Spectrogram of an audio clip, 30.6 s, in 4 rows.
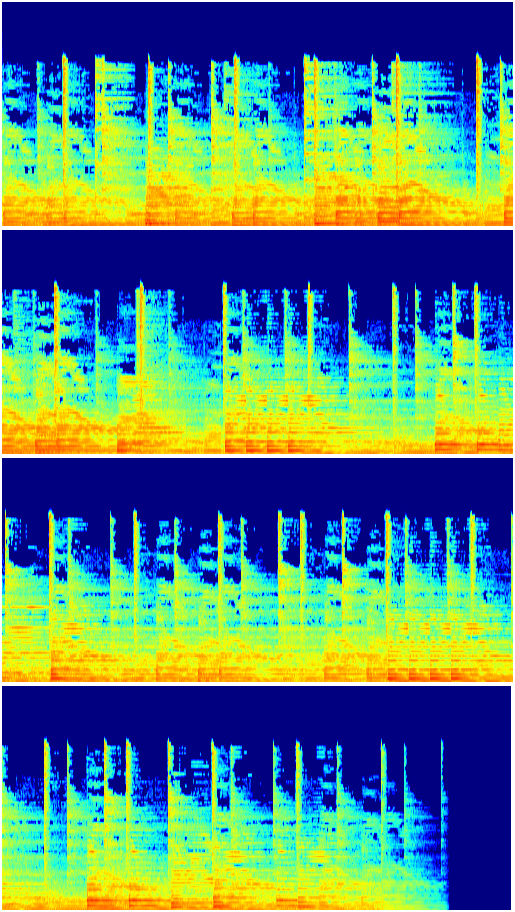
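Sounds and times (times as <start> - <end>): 
modelled sitar recorded binaurally: 0.0 - 29.7.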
